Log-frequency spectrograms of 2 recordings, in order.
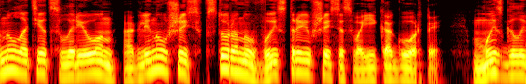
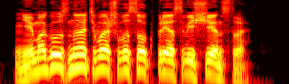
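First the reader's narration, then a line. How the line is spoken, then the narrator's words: Terse restrained reply. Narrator (Russian): Лаконично и сдержанно ответил я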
